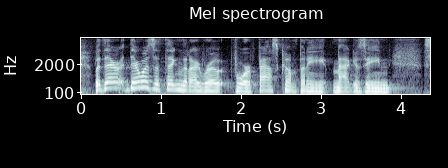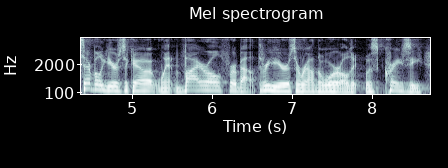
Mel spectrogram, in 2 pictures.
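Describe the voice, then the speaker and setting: With lively intonation and a fairly low pitch, a woman talks at a moderate pace in an unremarkable speaking voice. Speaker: former radio host, author, speaker, congressional candidate. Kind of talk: casual interview chat.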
